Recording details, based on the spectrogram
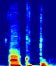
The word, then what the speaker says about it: acto: La palabra em, acto, ¿no? De hoy hay un acto en honor a, pues esa palabra acto hay muchos hablantes del español que la pronuncian acto, como si fuese una G.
